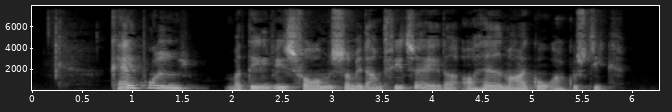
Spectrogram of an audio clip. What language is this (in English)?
Danish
